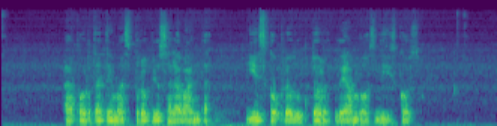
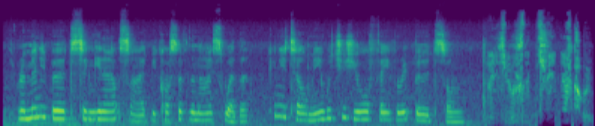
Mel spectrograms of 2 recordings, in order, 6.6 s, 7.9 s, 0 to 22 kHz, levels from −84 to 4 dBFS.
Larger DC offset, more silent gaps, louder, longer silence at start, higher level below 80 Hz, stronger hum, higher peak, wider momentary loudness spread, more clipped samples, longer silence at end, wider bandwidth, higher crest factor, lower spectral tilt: neither; neither; first, -15 LUFS vs -18 LUFS; first, 0.85 s vs 0.05 s; first, -38 dBFS vs -48 dBFS; neither; about the same, -2 dBFS vs 0 dBFS; second, 7 LU vs 12 LU; neither; first, 0.35 s vs 0.05 s; about the same, 15.5 kHz vs 15.5 kHz; second, 14 dB vs 20 dB; first, -6.5 dB/octave vs -2.5 dB/octave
